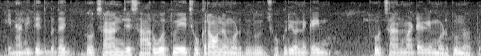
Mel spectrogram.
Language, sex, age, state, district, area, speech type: Gujarati, male, 18-30, Gujarat, Valsad, urban, spontaneous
